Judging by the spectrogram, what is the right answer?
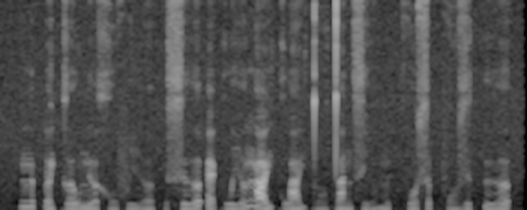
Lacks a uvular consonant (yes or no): yes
